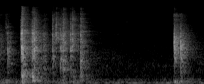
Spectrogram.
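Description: Typing on a computer keyboard: a quick run of keystrokes in the first second, then a pause and one more keystroke near the end.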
